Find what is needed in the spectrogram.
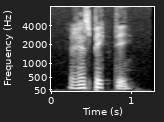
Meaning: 1. to respect 2. to meet (deadline) 3. to comply with (rules, laws)
- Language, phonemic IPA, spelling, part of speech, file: French, /ʁɛs.pɛk.te/, respecter, verb, Fr-respecter.ogg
